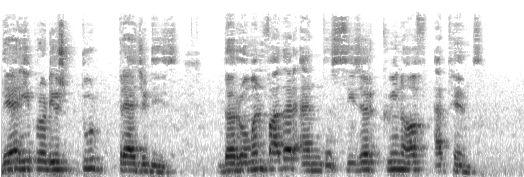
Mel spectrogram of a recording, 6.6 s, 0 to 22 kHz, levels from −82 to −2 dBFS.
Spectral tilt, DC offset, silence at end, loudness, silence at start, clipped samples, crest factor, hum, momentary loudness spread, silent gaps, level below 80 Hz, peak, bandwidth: -5.5 dB/octave; under 0.1%; 0.55 s; -18 LUFS; 0.05 s; under 0.1%; 16 dB; none; 10 LU; none; -52 dBFS; -2 dBFS; 15.5 kHz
